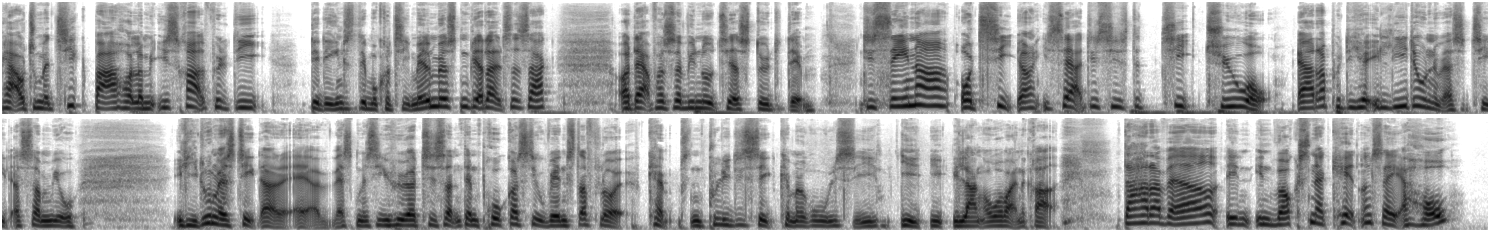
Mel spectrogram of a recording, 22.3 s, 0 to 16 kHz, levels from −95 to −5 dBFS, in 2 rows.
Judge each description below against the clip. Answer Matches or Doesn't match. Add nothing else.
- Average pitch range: Doesn't match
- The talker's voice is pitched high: Matches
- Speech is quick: Doesn't match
